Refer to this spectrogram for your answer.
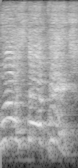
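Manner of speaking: loud, insistent yelling.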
